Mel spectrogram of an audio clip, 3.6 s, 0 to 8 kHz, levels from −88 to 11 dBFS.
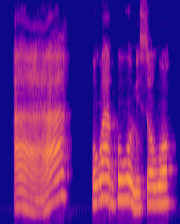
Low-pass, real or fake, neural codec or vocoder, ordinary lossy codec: none; fake; codec, 16 kHz, 16 kbps, FunCodec, trained on LibriTTS, 50 frames a second; none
